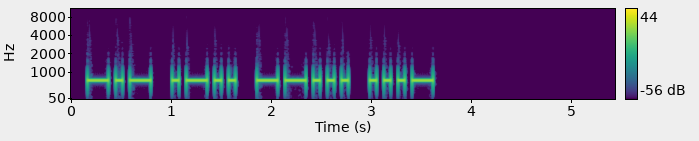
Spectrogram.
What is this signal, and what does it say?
Morse code, heard as a keyed tone, about 17 wpm, 700 Hz. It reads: KL7V
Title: DXCC-100 Call Signs - 4 Characters - Repeated 2x - 17wpm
